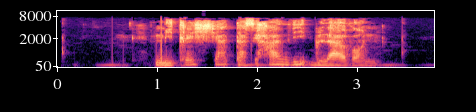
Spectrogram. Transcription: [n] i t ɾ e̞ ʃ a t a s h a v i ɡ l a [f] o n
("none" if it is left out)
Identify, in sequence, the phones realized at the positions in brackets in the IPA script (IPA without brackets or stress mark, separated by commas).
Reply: m, v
